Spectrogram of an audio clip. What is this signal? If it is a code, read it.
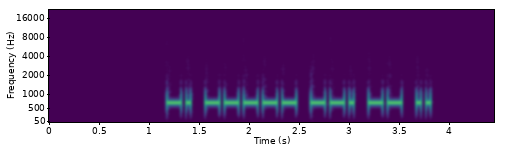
Morse code, heard as a keyed tone, about 25 wpm, 700 Hz. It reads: N0GMI
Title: USA Call Signs - 5 Characters - 3x Character Spacing - 25wpm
